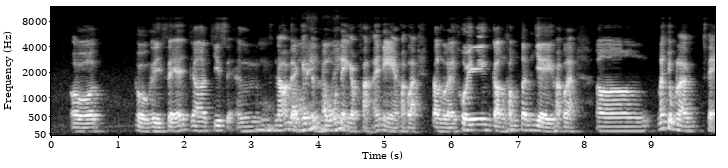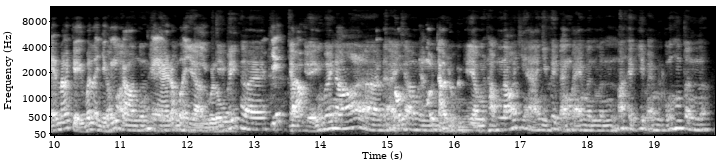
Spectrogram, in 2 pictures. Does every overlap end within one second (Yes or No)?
No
